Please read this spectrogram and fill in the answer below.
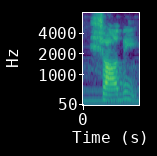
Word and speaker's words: शादी: जैसे मैंने कहा शादी, कई लोग इसको पढ़ते हैं शादी, जो कि गलत है। शादी दंत सा है भाई, इसको पढ़ना है शादी, शादी ना कि शादी, शादी, शादी ना कि शादी।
